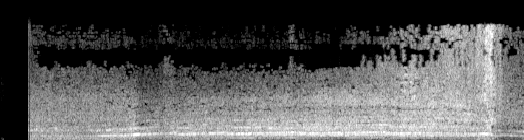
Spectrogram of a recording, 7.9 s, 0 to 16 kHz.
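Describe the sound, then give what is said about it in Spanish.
The engine of the Renault R25 Formula One car, driven by Fernando Alonso in a test, screams at high revs, its piercing tone climbing steadily for several seconds, then cutting off with a brief crackle near the end. Loud, continuous, with no talking. “Fernando Alonso probando el R25 de Renault que le dio tantas satisfacciones hace ya 15 años.”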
